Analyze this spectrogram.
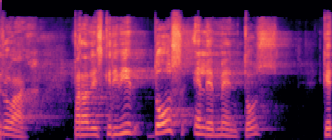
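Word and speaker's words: רוח: Aquí se usa otra palabra hebrea que es se escribe roach con R de Raúl A. Se pronuncia roaj. Por ejemplo, cuando hablamos del Espíritu Santo, el Espíritu Santo es roaj, el cadosh.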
